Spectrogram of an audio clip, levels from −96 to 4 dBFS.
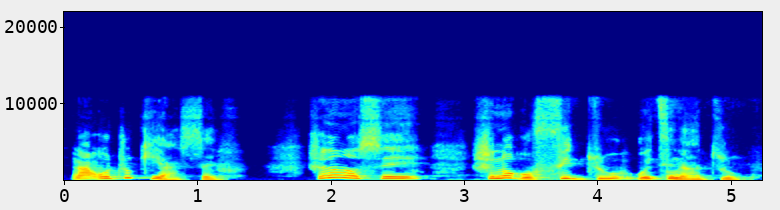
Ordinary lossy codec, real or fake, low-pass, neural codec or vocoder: none; real; 10.8 kHz; none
